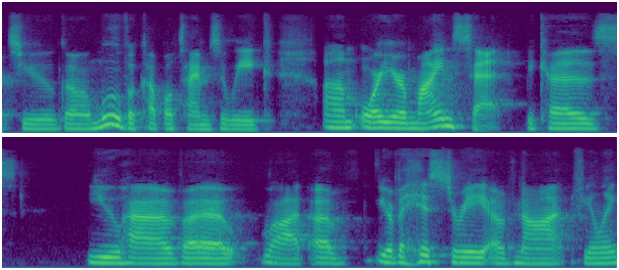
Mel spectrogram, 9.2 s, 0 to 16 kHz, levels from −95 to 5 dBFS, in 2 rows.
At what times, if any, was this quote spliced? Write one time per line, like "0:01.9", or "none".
none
